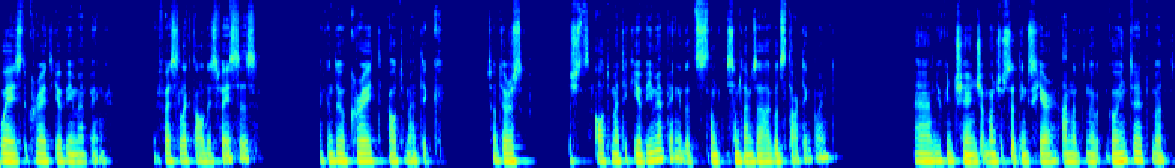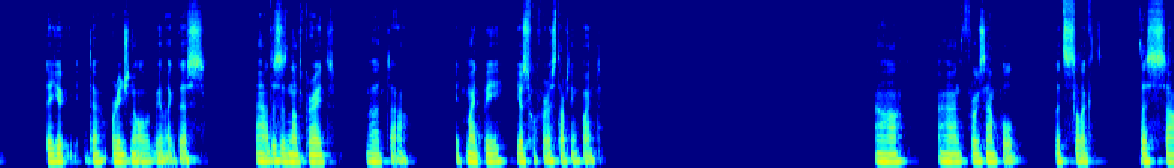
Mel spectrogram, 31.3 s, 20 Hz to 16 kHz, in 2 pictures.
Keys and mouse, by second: 0.0-2.0 typing, 0.4 click, 0.9 ctrl+e, 2.2 alt+middle click, 2.3 alt+right click, 2.8 alt+middle click, 3.1 alt+right click, 3.5 alt+middle click, 4.3 click, 5.8 click, 7.0 click, 8.1 click, 9.8 click, 10.9 click, 12.8 click, 15.6 click, 16.4 click, 17.3 z, 18.2 alt+right click, 19.3 alt+middle click, 19.6 alt+right click, 20.1 alt+middle click, 20.5 alt+right click, 20.8 alt+click, 22.2 alt+Tab, 22.7 alt+click, 26.6 alt+Tab, 27.1 alt+click, 27.6 alt+middle click, 27.9 alt+click, 28.2-29.1 typing, 29.2 click, 29.6 Tab, 30.1 click, 30.2 click, 30.9 alt+click.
